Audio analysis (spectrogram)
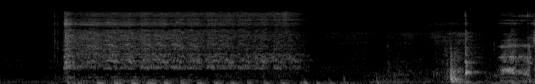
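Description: A turbocharged Nissan Spec-V car engine catches on its first start-up attempt, a sharp burst followed by a steady, rough idle that dips and then revs up in short bursts, close and loud, with no talking.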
